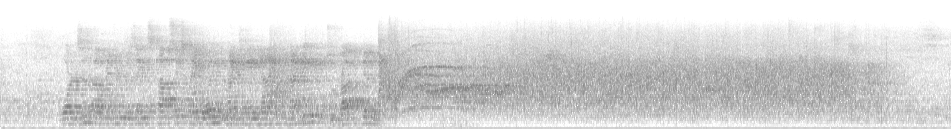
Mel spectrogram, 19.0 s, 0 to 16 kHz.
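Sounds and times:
audience applauding: 7.6 - 18.2.

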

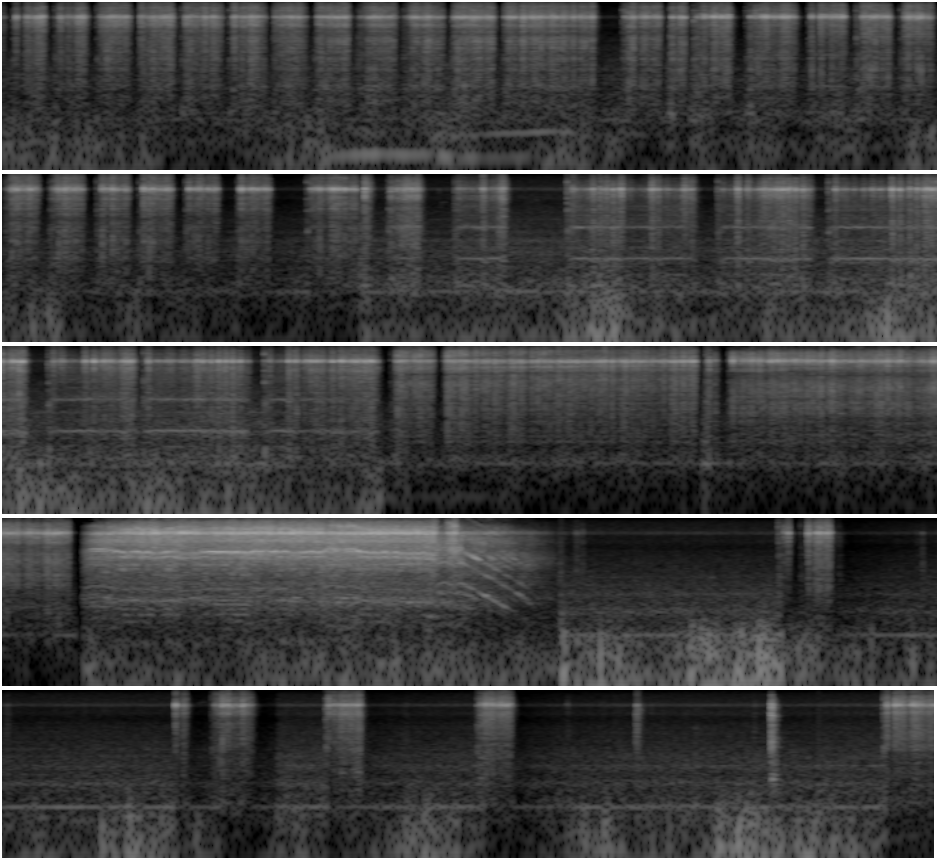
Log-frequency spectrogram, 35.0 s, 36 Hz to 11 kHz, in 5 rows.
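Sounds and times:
welding arc crackling: 0.0 - 25.2, 34.7 - 35.0.

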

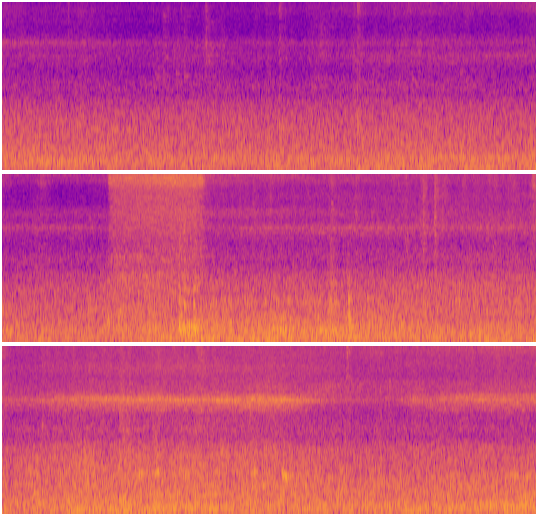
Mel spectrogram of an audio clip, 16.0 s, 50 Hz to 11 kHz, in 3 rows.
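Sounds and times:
tram wheels rumbling on rails: 0.0 - 16.0
short high hiss: 6.4 - 7.4.

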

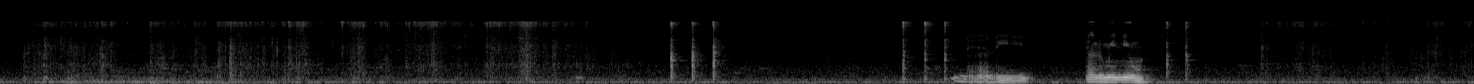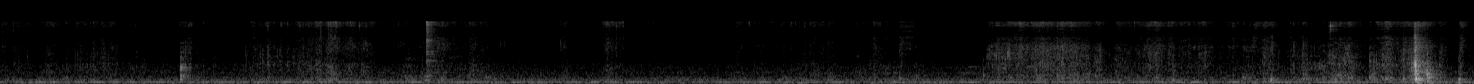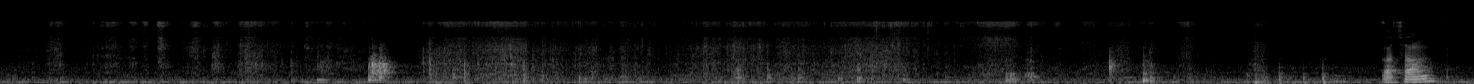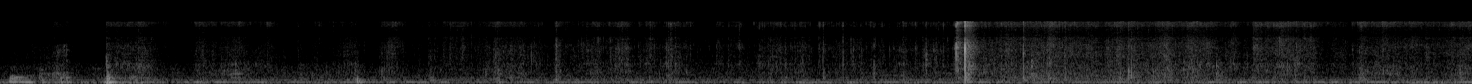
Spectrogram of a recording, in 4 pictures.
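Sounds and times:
foam and cardboard rustling: 0.0 - 6.4, 12.6 - 21.3, 24.6 - 42.4, 44.7 - 58.9
plastic bag crinkling: 0.0 - 6.5, 12.5 - 24.0, 24.6 - 33.0, 33.6 - 42.0, 45.4 - 58.9.

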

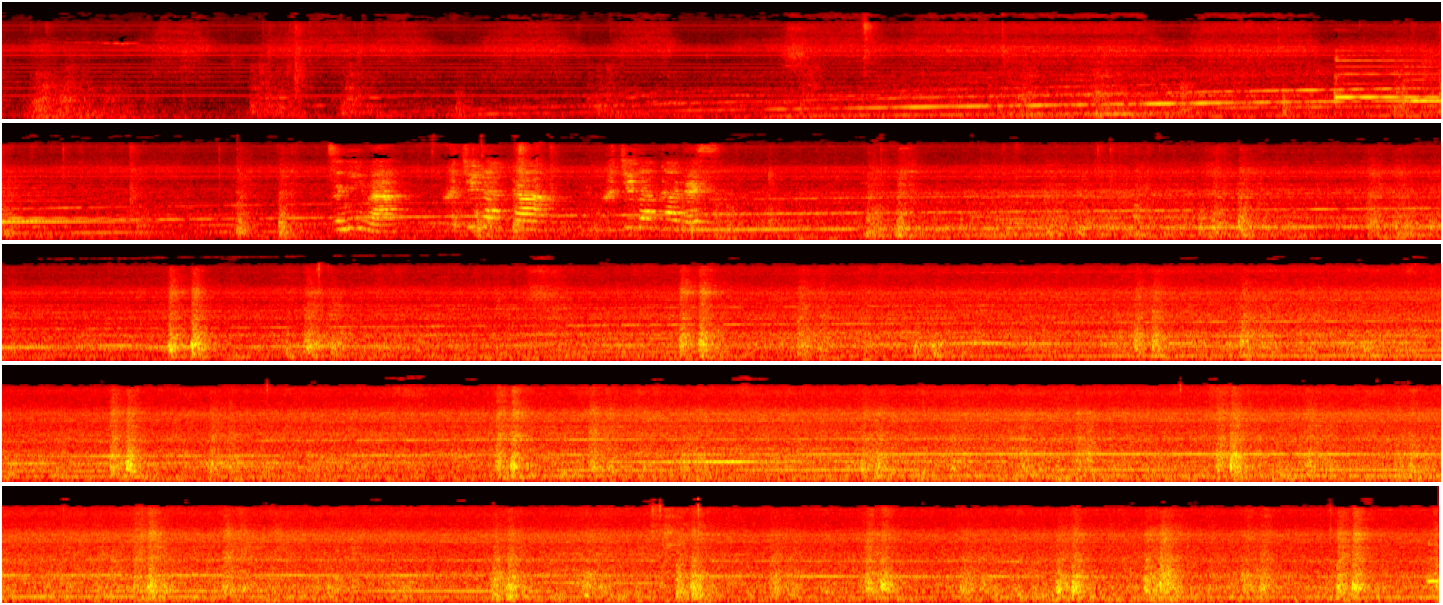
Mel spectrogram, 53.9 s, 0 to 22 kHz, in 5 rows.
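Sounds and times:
traction motors humming: 0.0 - 50.1
train rumble: 0.0 - 53.9.

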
